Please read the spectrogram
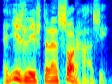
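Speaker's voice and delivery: usual speaking voice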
